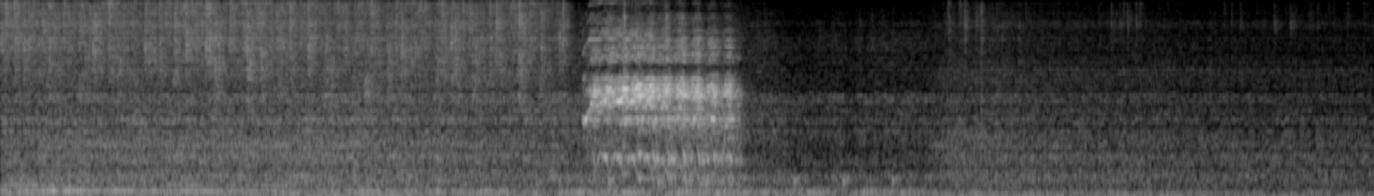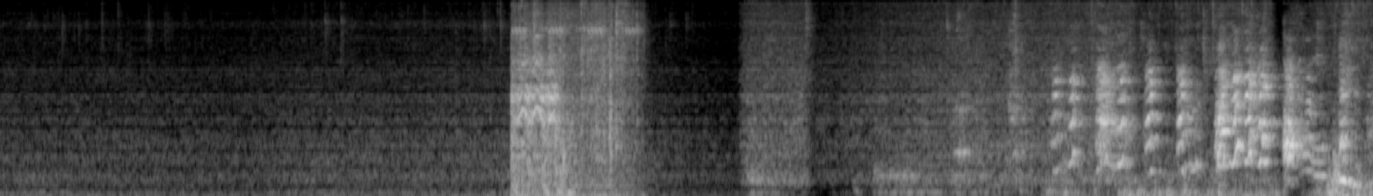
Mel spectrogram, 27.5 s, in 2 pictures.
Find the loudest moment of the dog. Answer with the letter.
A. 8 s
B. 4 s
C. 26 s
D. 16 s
C.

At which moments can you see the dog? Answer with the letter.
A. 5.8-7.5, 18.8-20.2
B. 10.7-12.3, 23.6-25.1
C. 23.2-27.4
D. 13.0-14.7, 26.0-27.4
C.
